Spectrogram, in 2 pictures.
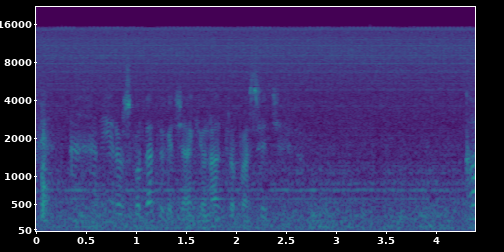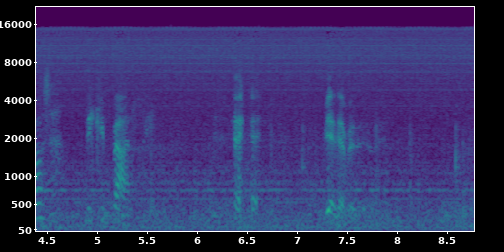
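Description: Men talk with each other in short exchanges.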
